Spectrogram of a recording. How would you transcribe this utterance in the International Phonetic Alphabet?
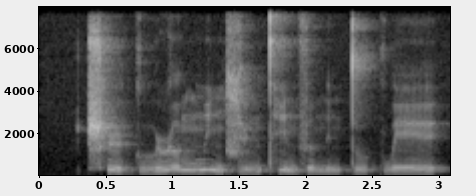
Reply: ʈ͡ʂʰɻ̩˥˩ku˧˥ ɻɤ˥ŋmi˥˩ŋ ɕy˧˥nt̪ʰi˥˩nsɹ̩˩n̪i˩n t̪u˧˥kwe˧˥ɪ̯

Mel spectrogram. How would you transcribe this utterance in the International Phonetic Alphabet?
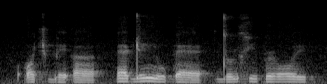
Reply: ʔɔ˨˦t͡ʃbe˨ʔɐ˨ | ɛ˦ ɖi˦nu˨ɓɛ˨ | du˨˦ɳxi˨ pɹo˨y̯

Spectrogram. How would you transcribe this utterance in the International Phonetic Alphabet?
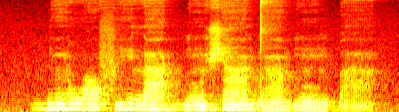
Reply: ɡ͡bĩ˦wɔ˦fi˦ la˧ɡ͡bũ˧ ʃã˦ dã˧bũ˧ɡ͡ba˨

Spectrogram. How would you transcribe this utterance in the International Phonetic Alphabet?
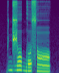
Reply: d͡ʒo˧ ɡo˨sɔ̃˨

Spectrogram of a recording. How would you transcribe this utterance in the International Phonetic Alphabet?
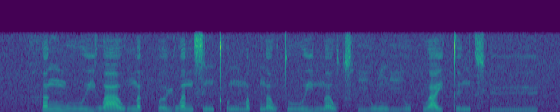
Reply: hɐ˥ŋmuː˨j waː˨˧wn̪ɐ˥k̚pɵ˨˧ɥ wɐ˥nsɪ˨ŋt̪ʰʊ˨˩ŋ mɐ˨p̚ŋɐ˨wt̪uː˨˧j n̪ɐ˨˥w t͡sʰiː˨˥wŋiː˨˧wkʷaː˥j t̪ɪ˧ŋt͡sʰyː˨˥

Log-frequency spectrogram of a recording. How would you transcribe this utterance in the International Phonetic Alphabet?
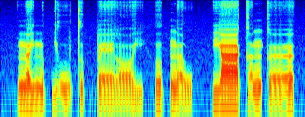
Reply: n̪ɐ˥jn̪ʊ˧k̚ juː˨˩t̪ʊ˨k̚ pɛː˨˩lɔː˨˩j | ʊ˥k̚ŋɐ˨˩w | jaː˥kɐ˨˥ŋkœː˨˥

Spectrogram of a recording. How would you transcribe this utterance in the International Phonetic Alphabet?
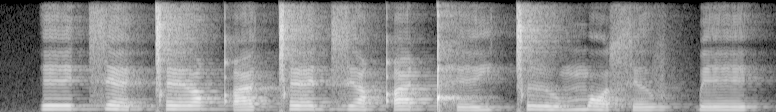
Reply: e˦t͡sɛ˥˨ ǀɛ˦ʊ̯qʼɘ˩˧ ǀɛ˦d͡zɘ˥˨qʼɘ˦ǃʰe˩˧j ǀɘ˥˨ʊ̯mɔ˥˨sɘ˩˧v k͡pe˦

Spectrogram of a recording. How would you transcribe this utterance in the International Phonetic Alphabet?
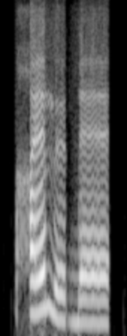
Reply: χɛ˧˥mø˩ ɡ͡bɛ˩

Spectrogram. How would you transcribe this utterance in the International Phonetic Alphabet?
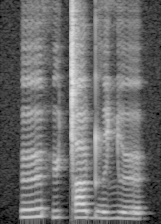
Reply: ø hyǀa ɖʱəʎø

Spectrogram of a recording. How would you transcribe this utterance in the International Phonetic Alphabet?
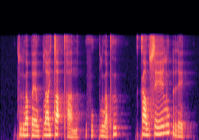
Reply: kru˦˥a̯pɛː˧w pla˦˥jta˦˥ʔpʰa˨˩n | fu˨˩k̚plu˨˩a̯pʰɯ˥˩k̚ | ka˧wseː˦˥lu˥˩ʔ re˨˩k̚

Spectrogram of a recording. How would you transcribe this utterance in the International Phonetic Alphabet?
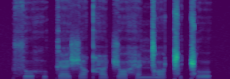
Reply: so hukæ ʃæqʰæt͡ʃɒ hæŋ͡ǀɒ ǁiǁo

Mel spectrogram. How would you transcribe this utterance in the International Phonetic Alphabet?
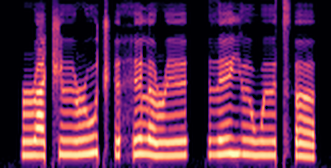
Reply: ɹat͡ʃɨːɹu t͡ʃʼɪhɪləɹɪː | ðɪːjɨː wɨːt͡sʼə

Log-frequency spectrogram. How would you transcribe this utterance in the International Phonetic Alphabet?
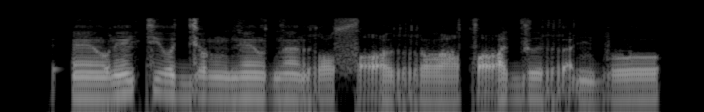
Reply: ʔɛ̃o̯ɾẽtʲuo̯dʲɔ ŋɡɛ̃o̯dãru sˤḭo̯ rɔo̯ tˤḭe̯dɯra̰nʲ bo

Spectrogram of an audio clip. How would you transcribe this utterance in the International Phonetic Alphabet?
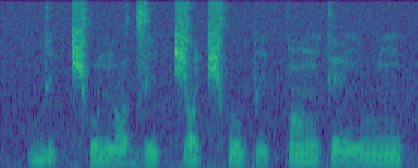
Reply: bi˦ʔ t͡ɕʰu˥˧n̪ɔ˧ d͡zi˨ʔt͡ɕɔ˥˧ t͡ɕʰu˥˧pi˨ʔ t̪ɔ̃˦ŋke˧ŋu˦ŋ

